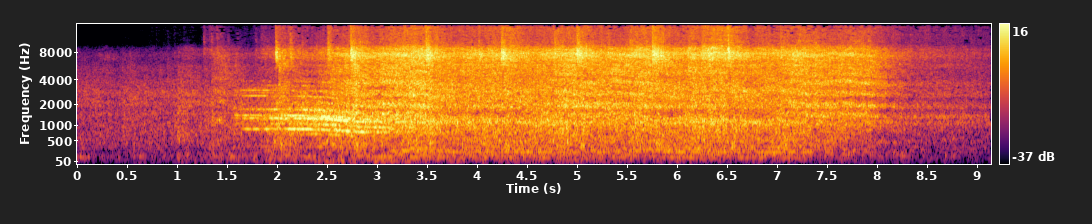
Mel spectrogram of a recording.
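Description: E653-series electric express train running past at speed. The train builds to its loudest about two seconds in, with a brief falling whine as it passes, wheel-and-rail noise and clicking over the rail joints, then fades after about eight seconds.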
